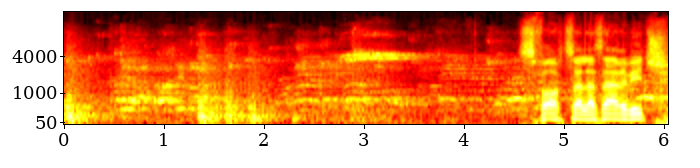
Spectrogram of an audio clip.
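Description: A man shouts from the sideline.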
